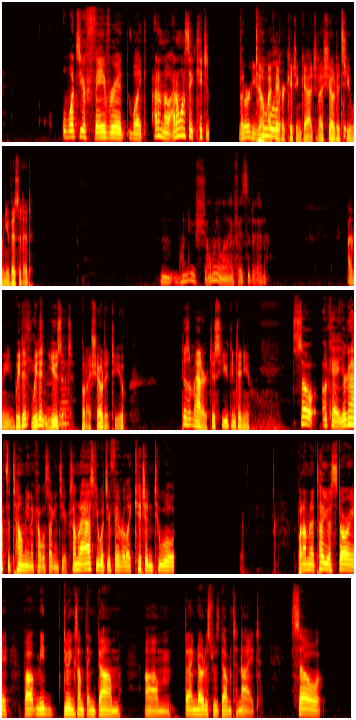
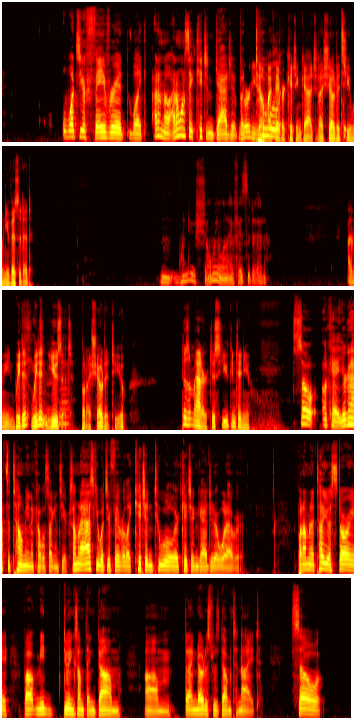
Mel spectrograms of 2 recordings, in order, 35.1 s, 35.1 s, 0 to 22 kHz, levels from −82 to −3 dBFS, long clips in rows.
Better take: second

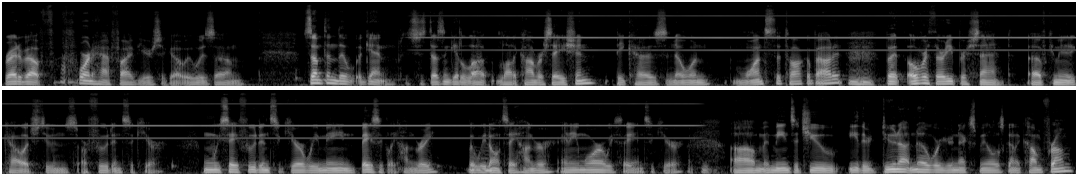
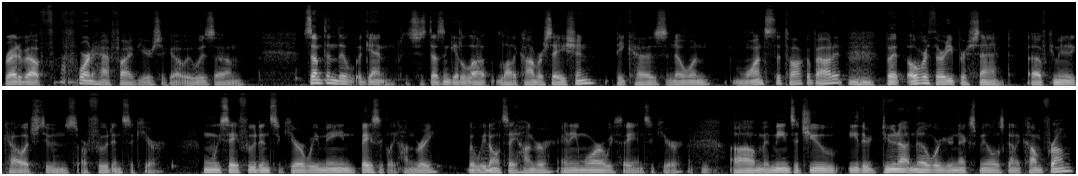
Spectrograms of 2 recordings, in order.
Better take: second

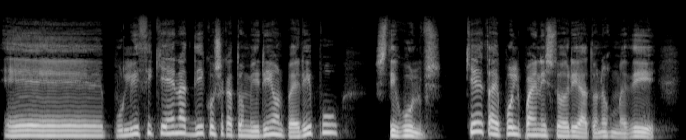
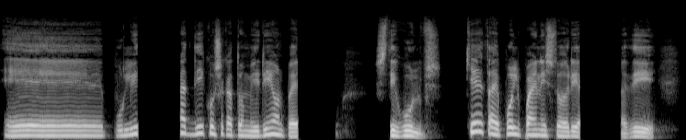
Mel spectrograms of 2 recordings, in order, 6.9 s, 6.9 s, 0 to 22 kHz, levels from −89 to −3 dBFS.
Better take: first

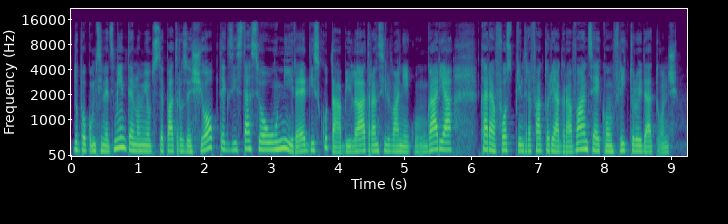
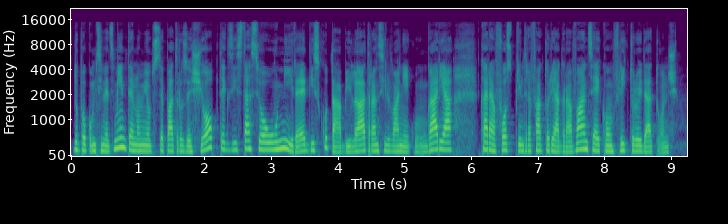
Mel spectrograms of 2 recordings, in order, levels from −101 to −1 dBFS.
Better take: neither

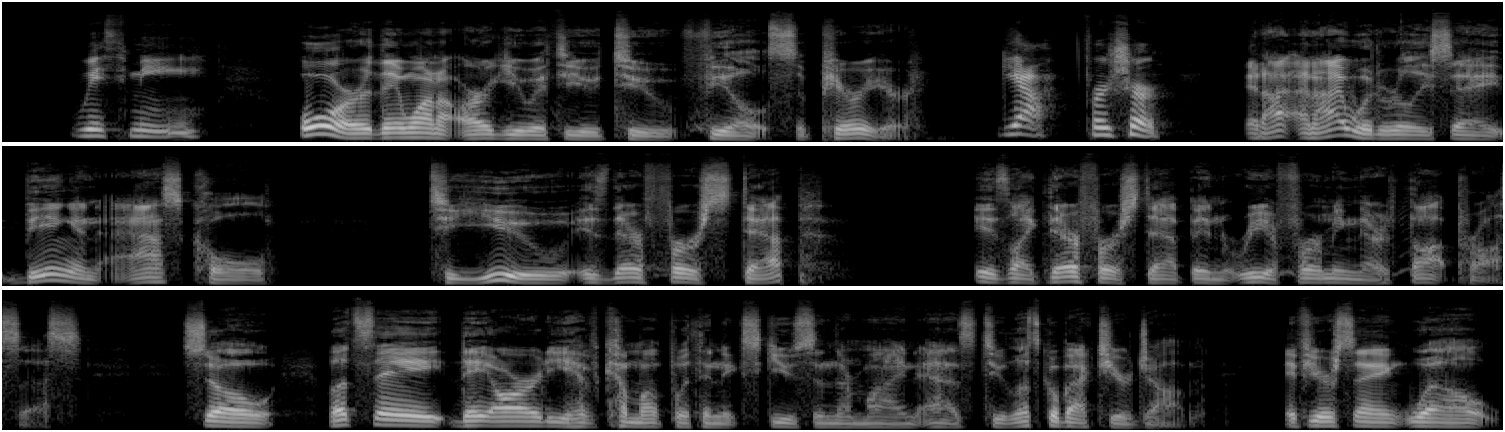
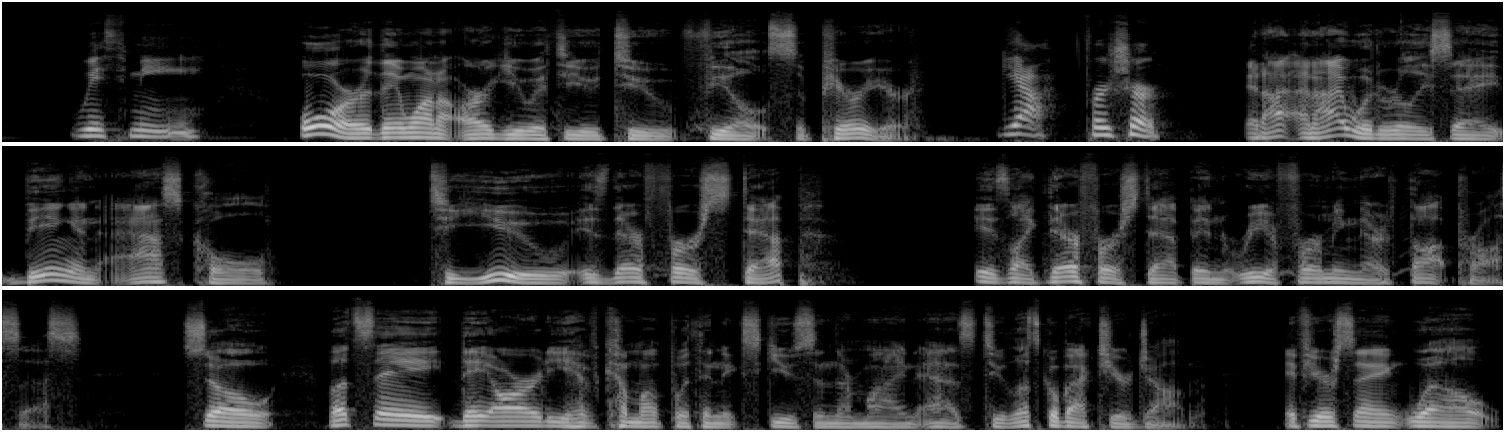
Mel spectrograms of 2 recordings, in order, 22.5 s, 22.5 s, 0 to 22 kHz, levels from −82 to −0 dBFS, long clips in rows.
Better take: second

